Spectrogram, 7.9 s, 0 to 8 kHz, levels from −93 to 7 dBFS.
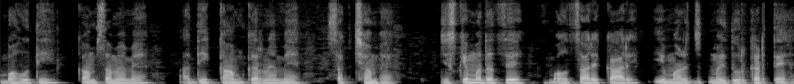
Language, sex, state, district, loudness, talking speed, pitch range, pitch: Hindi, male, Uttar Pradesh, Etah, -22 LUFS, 165 wpm, 130-140 Hz, 135 Hz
